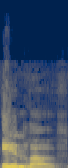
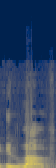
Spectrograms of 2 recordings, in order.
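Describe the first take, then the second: First: The word love is weak and barely heard. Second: The word love is stressed and clearly heard.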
